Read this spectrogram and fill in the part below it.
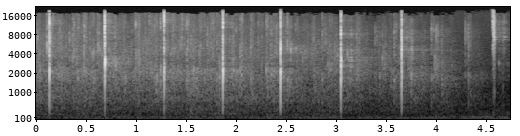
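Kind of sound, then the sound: crowd, audience clapping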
